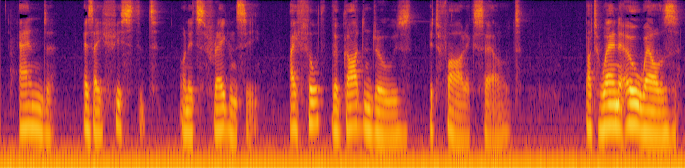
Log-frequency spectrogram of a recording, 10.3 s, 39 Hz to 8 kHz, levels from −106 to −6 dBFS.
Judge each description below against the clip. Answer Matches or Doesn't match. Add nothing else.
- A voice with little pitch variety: Doesn't match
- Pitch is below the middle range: Matches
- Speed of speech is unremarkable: Doesn't match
